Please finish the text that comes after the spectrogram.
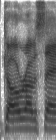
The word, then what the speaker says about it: Gorosei: i don't know but i think it's supposed to be pronounced goro say but i'll still probably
